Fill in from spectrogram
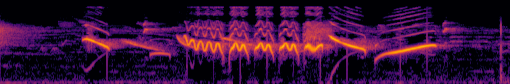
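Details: Green-winged saltator singing the Biro Biro com boi longo style in warm-up: a bright downslurred whistle, then a fast buzzy run of about eight clipped notes, a descending slur and a long rising whistle.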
